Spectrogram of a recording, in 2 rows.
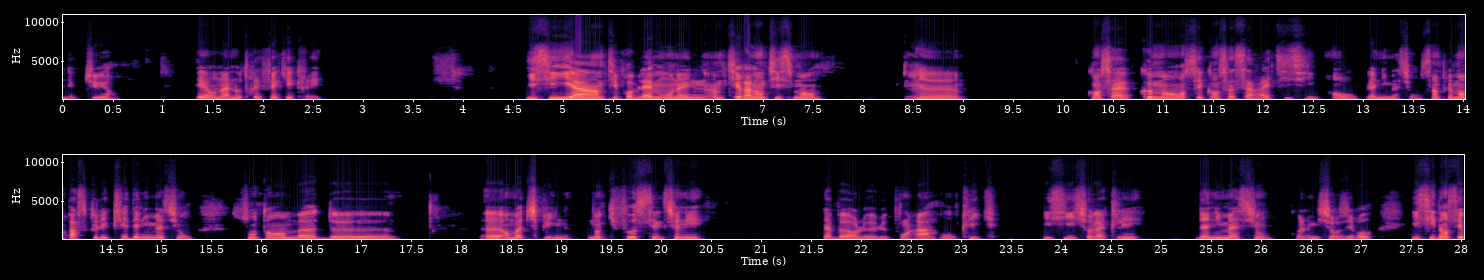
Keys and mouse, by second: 0.6 click, 9.9 click, 20.4 click, 24.0 click.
